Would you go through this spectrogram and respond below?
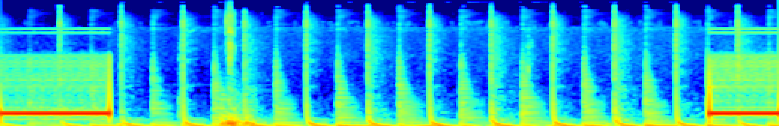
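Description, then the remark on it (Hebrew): A loud, steady electronic telephone busy tone sounds at the start and returns at the end, with a quick, evenly spaced ticking pulse filling the gap between the bursts, from a live radio show's call to a listener that goes unanswered. No one speaks. “וחבל שאין תשובות לטלפון.”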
